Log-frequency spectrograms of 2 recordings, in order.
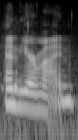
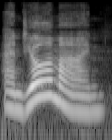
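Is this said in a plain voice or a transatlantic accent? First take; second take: plain; transatlantic. First: It is said in a plain everyday voice. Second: It is said in a put-on transatlantic accent.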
